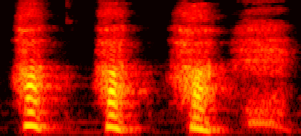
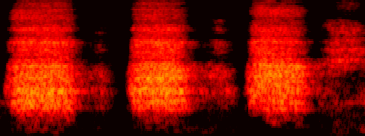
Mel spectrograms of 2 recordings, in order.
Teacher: So we pronounce it as an out breath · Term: the aspirated H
